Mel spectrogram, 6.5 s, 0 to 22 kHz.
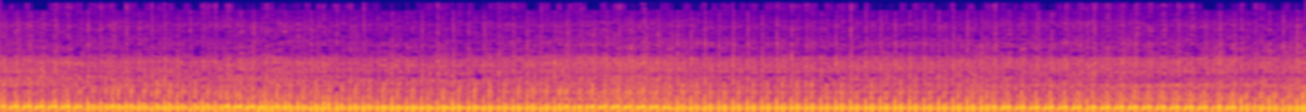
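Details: Kawasaki ER500 twin with white smoke idling with a lumpy, uneven low beat and occasional skipped pulses over a steady rumble; misfire on one cylinder, owner suspects a blown head gasket, not confirmed.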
